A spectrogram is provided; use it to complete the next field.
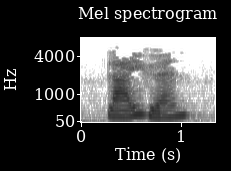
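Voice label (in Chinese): "来源", Mandarin Chinese; chinese flashcards; hsk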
